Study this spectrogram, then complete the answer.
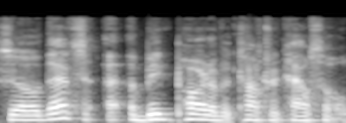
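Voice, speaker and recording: A man speaks at a medium pitch in a dark, mellow tone. His voice is somewhat breathy, and the background is quiet. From US Northeast. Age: 70s. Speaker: meditation teacher. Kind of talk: casual interview conversation. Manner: halting, many fillers and restarts.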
